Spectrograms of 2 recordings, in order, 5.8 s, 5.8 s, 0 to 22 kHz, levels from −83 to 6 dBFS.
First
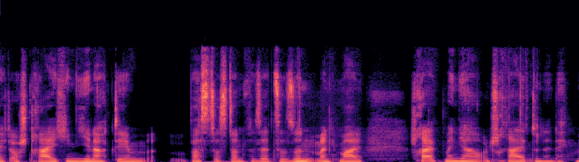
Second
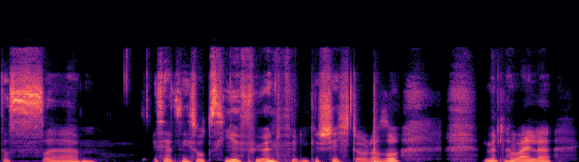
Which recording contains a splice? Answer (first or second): second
